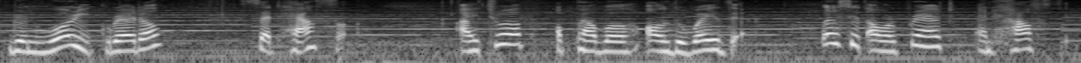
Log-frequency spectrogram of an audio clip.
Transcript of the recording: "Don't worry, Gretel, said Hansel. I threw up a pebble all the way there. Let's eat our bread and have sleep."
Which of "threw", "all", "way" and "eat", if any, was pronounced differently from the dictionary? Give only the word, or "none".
threw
